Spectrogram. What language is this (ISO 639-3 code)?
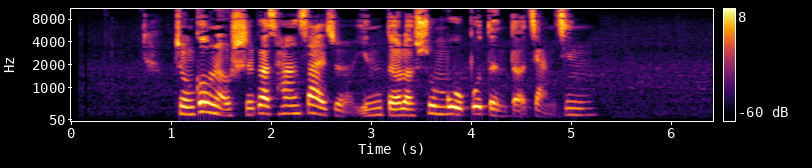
zho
